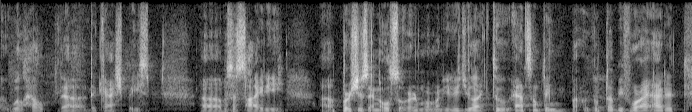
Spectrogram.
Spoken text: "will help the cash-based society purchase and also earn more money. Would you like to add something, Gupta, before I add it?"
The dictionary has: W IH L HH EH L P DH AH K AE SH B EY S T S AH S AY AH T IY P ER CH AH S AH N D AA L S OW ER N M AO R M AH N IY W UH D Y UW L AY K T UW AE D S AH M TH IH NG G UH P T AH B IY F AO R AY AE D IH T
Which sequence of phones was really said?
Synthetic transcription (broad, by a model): W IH L HH EH L P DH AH K AE SH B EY S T S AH S AY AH T IY P ER CH AH S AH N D AA L S OW ER N M AO R M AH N IY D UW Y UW L AY K T UW AE D S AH M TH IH NG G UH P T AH B IY F AO R AY AE D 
